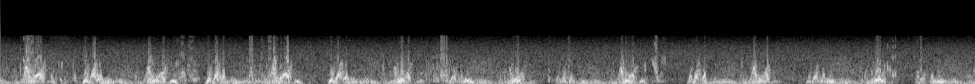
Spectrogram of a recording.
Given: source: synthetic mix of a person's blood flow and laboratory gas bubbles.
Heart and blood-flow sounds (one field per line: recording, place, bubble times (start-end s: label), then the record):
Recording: Doppler ultrasound of blood flow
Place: precordium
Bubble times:
0.00-0.03 s: bubbles
0.18-0.42 s: bubbles
0.49-0.93 s: bubbles
1.73-2.03 s: bubbles
2.46-2.82 s: bubbles
4.16-4.59 s: bubbles
5.46-5.55 s: bubbles
5.62-5.73 s: bubbles
6.17-6.30 s: bubbles
6.41-6.67 s: bubbles
8.76-8.98 s: bubbles
9.13-9.27 s: bubbles
9.66-9.72 s: bubbles
From the record:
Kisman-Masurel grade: 232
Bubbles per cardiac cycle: several, 3 to 8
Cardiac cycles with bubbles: 50 to 99%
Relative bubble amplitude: moderate (0.250 to 0.450)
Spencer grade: 3 (all of the cardiac periods contain showers or single bubble signals, but not dominating or overriding the cardiac motion signals)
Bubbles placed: anywhere in the cardiac cycle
